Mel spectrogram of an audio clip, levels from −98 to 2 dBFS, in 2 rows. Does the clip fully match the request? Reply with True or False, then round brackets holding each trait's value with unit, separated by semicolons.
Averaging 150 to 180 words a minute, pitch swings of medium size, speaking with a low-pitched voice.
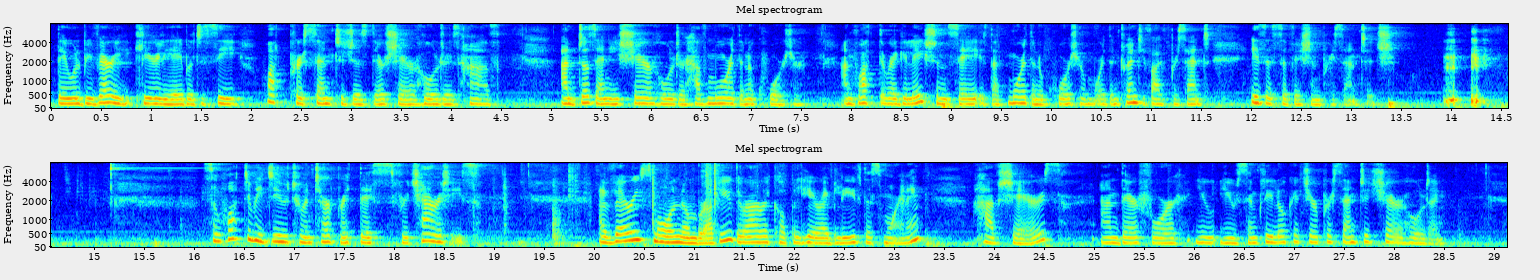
False (160 wpm; 3.1 semitones; 180 Hz)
